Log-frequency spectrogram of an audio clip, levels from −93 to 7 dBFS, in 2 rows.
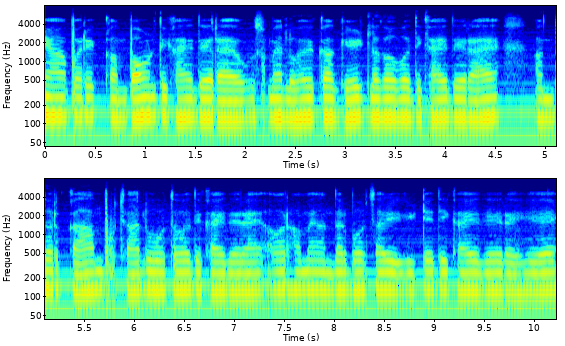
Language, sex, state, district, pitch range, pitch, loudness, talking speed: Hindi, male, Bihar, Saran, 120-130 Hz, 125 Hz, -35 LUFS, 215 wpm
